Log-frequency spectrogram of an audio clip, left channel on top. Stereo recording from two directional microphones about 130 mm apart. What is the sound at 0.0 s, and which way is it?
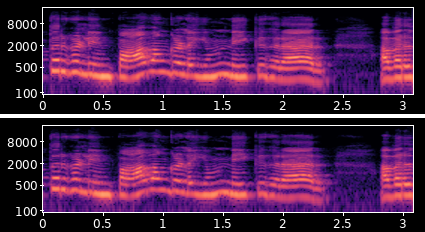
A woman's voice, 25° left (ahead or behind).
